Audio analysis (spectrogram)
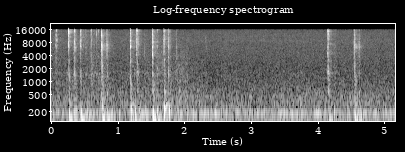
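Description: Fingertips type quickly on a silver aluminum laptop keyboard with plastic keys, producing bursts of short, bright clicks over a steady low hum. The keystrokes cluster in the first two seconds, pause, then return as two isolated taps near the end.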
